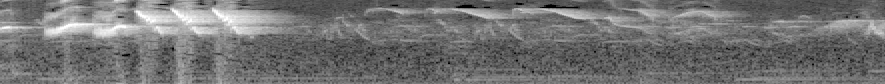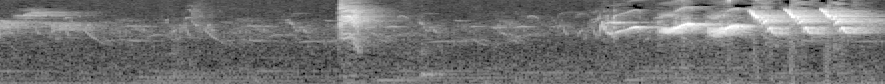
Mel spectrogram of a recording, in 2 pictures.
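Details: Double-collared seedeater giving the tui tui song, used for training birds: two bursts of quick, ringing, repeated high notes, one opening and one closing, separated by softer slurred whistles and a single sharp chip.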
